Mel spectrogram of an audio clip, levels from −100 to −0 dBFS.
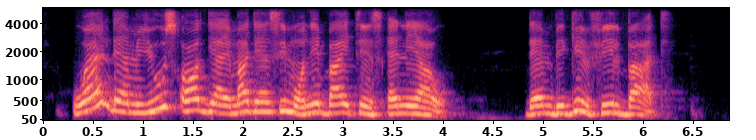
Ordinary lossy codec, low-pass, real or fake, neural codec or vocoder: Opus, 24 kbps; 5.4 kHz; real; none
